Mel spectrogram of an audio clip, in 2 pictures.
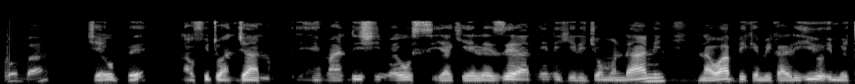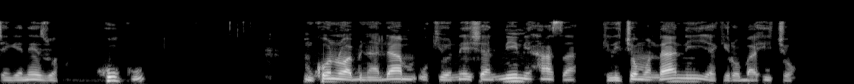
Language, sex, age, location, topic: Swahili, male, 18-24, Dar es Salaam, agriculture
